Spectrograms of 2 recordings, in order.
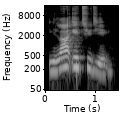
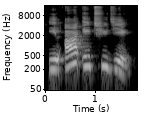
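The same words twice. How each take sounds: First: Said in the usual way. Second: Slow, careful French teaching delivery; slow model answer. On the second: Shown as a demonstration. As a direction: draw out each word for learners. Teacher gives answer slowly in French.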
